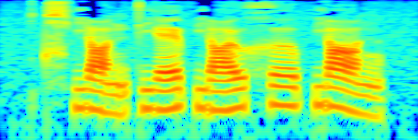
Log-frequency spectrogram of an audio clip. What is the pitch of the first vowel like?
low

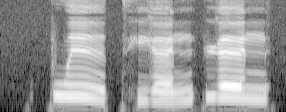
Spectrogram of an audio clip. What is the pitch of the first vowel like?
falling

